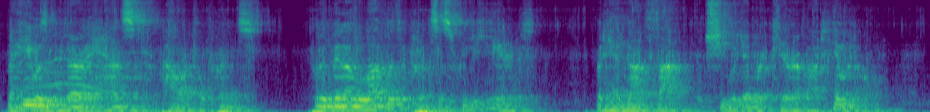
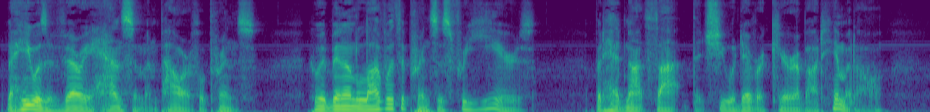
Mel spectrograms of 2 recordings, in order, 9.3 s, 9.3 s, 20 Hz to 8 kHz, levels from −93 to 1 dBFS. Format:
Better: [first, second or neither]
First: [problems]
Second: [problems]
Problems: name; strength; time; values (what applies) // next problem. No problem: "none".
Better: second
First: noise reduction (neural separator model SepFormer DNS4)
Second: none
